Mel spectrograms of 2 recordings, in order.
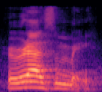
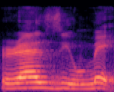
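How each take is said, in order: First: "resume" as REZ-may; American pronunciation. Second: "resume" as rez-yoo-may; British pronunciation. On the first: Teacher shows the American form, "resume" as rez-may. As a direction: say "resume" in two syllables, middle dropped. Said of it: "in American you can say". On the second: Teacher shows the British form, "resume" as rez-yoo-may. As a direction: say "resume" in three syllables with "yoo". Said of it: "In British language you can say". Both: Shown as a demonstration.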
